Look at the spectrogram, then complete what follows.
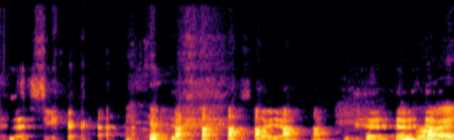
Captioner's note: laughing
